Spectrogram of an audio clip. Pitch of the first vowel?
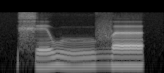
rising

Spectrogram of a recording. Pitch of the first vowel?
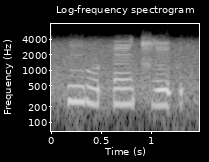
falling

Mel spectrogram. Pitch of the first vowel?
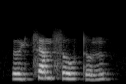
low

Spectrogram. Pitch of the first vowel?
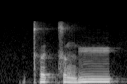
low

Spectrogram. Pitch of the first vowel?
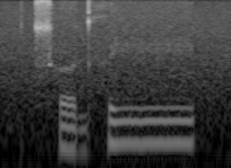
low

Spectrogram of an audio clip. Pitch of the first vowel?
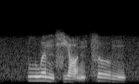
falling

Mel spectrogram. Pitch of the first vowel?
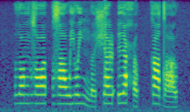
high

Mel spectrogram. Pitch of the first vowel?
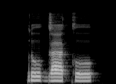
high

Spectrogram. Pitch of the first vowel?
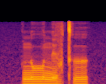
high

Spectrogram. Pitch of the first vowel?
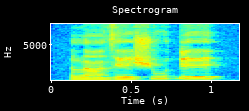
low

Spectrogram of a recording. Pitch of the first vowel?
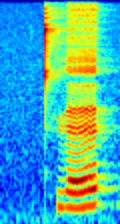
rising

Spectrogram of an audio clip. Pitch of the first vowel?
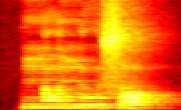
high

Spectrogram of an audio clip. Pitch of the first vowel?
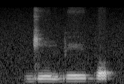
low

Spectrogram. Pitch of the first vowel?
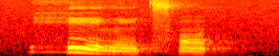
falling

